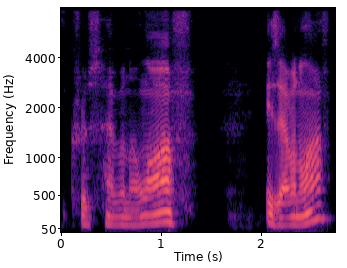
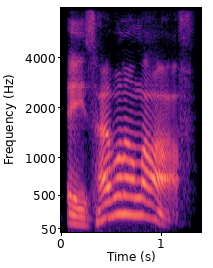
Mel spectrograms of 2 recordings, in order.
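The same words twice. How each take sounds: First: Said in the usual way. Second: High, loud, drawn-out exclamation; catchphrase shout. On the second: Acted. Host jokes on viewer Chris's name, loud catchphrase. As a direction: belt it out slowly, pitched way up.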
